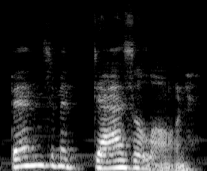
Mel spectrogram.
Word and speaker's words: benzimidazolone: Now this one is pronounced benzimidazolone.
